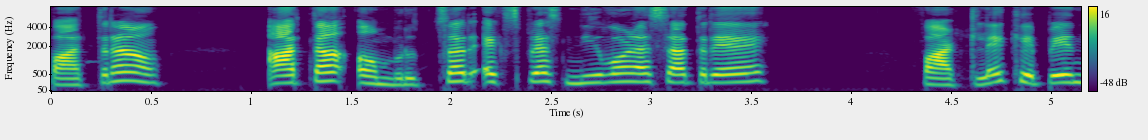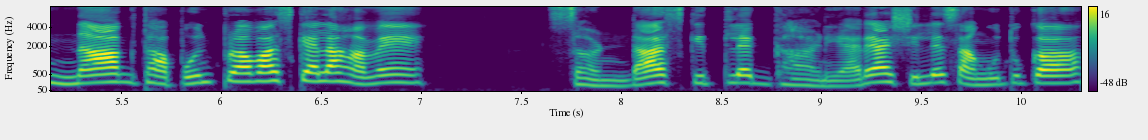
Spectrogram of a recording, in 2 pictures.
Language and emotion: Goan Konkani, disgusted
